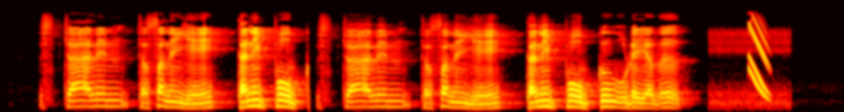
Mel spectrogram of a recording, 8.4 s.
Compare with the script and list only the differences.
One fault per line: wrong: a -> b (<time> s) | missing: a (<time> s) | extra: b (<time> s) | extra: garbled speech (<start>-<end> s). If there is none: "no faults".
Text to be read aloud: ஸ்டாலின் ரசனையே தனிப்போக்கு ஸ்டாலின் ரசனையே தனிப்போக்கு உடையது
no faults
